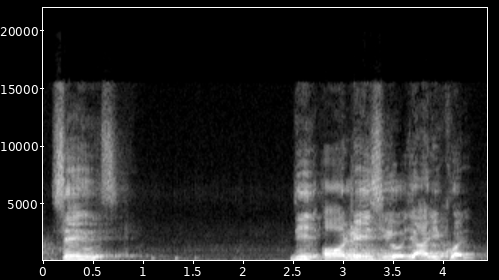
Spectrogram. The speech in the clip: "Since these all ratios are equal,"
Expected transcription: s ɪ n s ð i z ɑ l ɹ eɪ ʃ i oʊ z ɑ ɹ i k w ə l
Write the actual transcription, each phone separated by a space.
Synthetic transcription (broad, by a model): s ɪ n s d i ɑ l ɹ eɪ s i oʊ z ɑ ɹ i k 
